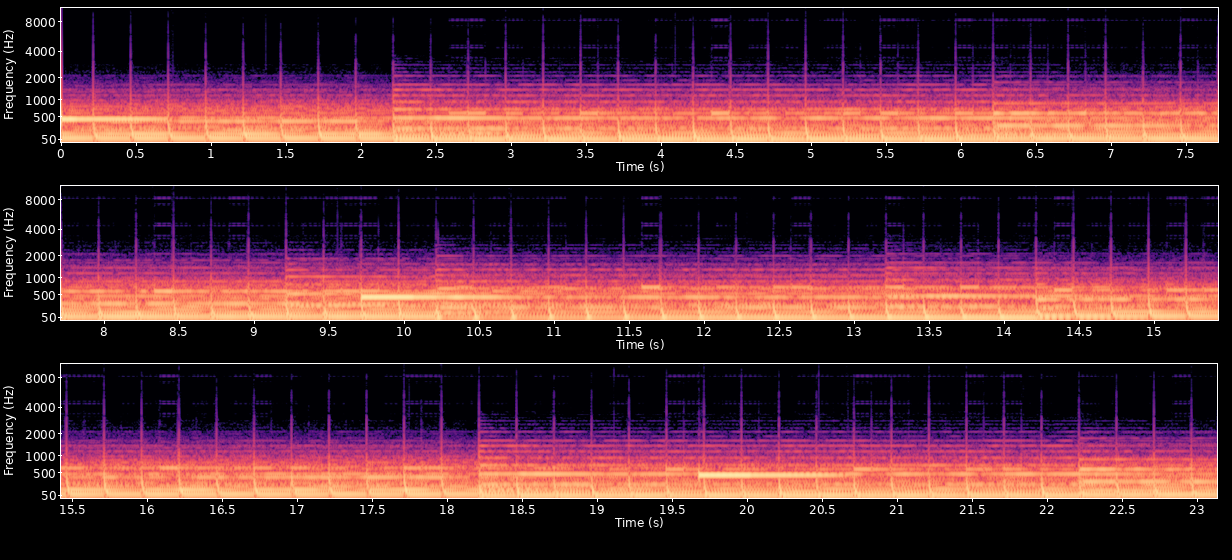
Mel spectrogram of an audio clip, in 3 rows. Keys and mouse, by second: 5.2-6.5 drag, 6.5-9.4 right drag, 9.0 KP_7, 9.5 KP_1, 10.0 z, 10.8 s, 13.2 a, 13.4 z, 13.6-15.6 drag, 14.0 Tab, 18.0-19.2 drag, 18.2 KP_3, 19.3 z, 19.7 z, 20.0 Tab, 20.4 click, 20.7 click.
